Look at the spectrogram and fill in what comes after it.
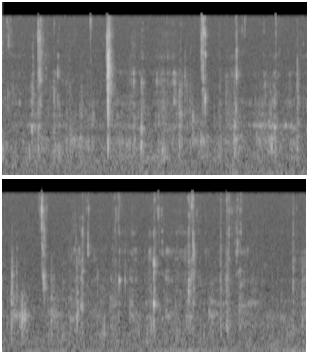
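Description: Close-up chewing of a mouthful of Nashville hot chicken and rice: soft, irregular mouth clicks and small crunches, one or two every half second or so.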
